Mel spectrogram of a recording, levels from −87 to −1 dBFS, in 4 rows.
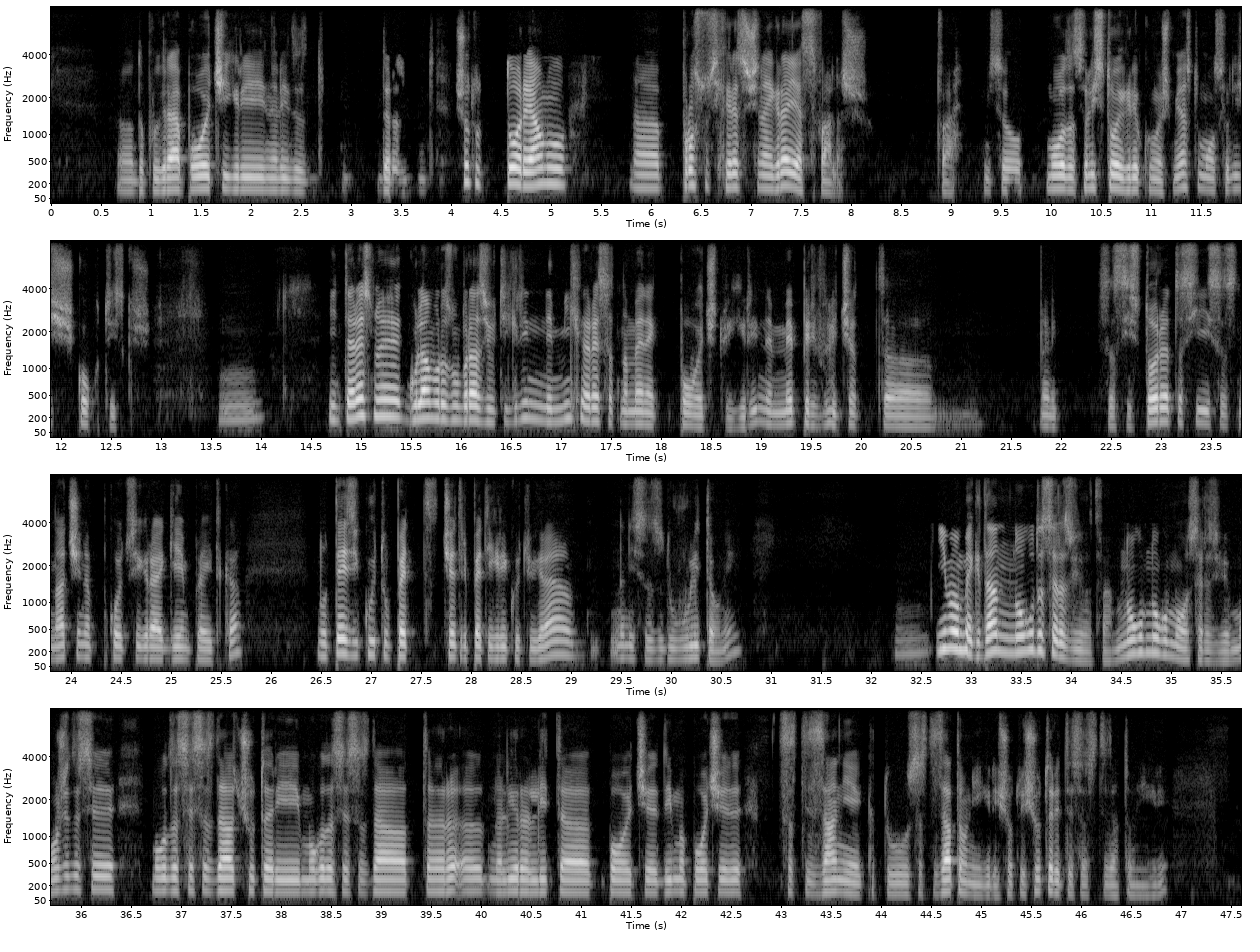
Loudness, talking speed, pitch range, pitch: -25 LUFS, 150 wpm, 125-155 Hz, 140 Hz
